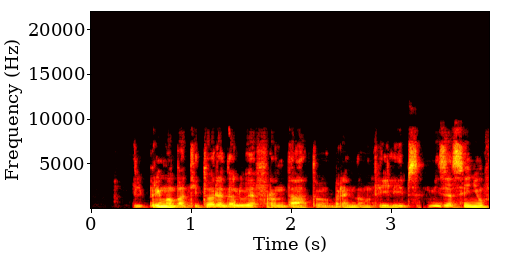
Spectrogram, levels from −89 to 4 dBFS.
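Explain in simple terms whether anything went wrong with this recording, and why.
MP2 compression is audible across the whole speech clip: it sounds dull and gurgly and grainy. This is likely from squeezing the audio too hard, so the coder shuts off whole bands of high frequencies and stores the remaining ones only roughly.

DAB burbling appears from 1.27 to 1.44 s and again from 3.17 to 3.32 s as brief bursts of burbling. Weak reception let a small share of corrupted data slip past error correction, so individual frequency bands got short blips of noise.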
